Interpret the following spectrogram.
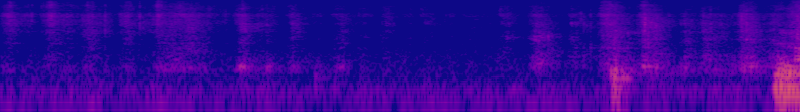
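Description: Faint soft swishes of a synthetic shaving brush working lather over the face, in quick repeated strokes.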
